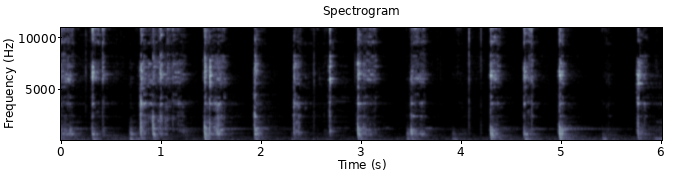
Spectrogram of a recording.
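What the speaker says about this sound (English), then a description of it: "I'm going to stir it around a little bit. This pan is very hot." A utensil stirring in a very hot dry pan with no oil while making sweet potato hash browns, producing sharp, irregular metallic clinks and scrapes repeated close by.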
